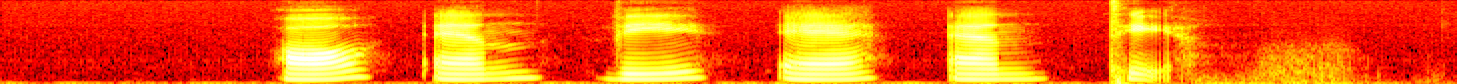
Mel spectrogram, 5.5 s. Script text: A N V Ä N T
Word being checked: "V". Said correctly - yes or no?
yes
